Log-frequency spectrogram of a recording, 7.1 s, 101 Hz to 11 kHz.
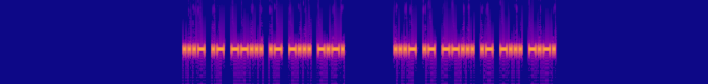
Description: Morse code, heard as a keyed tone, about 52 wpm, 700 Hz. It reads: VA7ABC VA7ABC
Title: DXCC-100 Call Signs - 6 Characters - Repeated 2x - 50wpm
